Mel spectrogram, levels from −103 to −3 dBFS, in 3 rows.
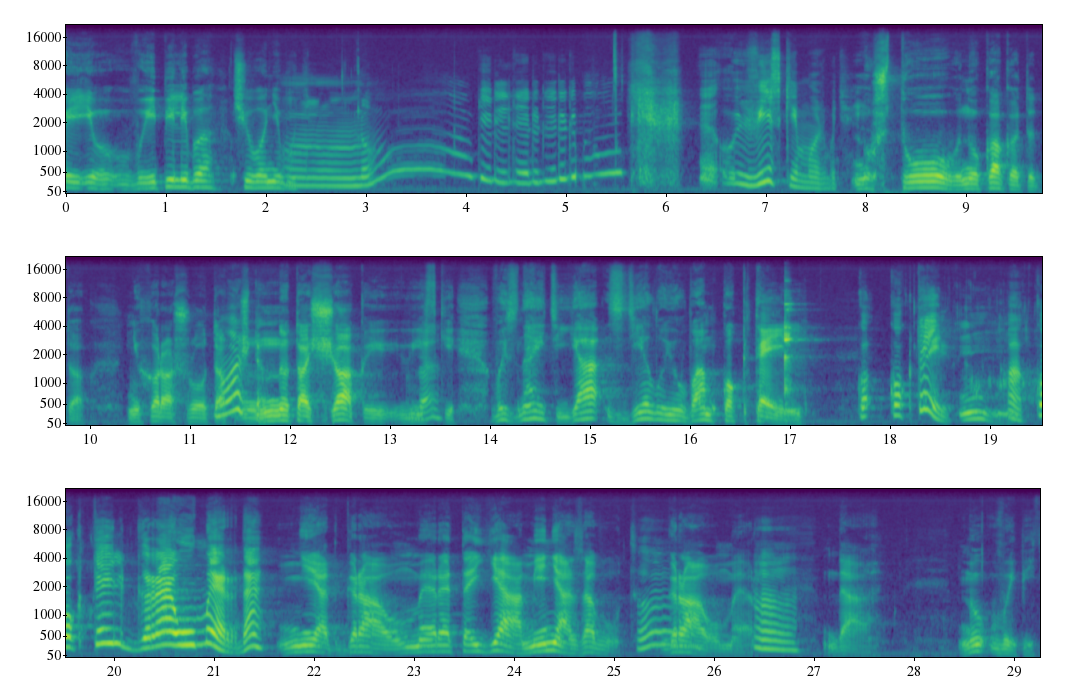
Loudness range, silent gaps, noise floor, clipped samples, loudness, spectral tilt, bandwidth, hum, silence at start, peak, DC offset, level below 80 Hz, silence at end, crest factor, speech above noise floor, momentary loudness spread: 13 LU; none; -60 dBFS; under 0.1%; -25 LUFS; -3 dB/octave; 18.5 kHz; none; 0 s; -2 dBFS; under 0.1%; -68 dBFS; 0.05 s; 24 dB; 34 dB; 17 LU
